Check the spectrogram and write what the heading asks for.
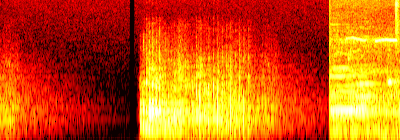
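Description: Tiger roaring twice: one roar fades out at the start, and a second loud roar about a second and a half in lasts about two seconds before dying away.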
